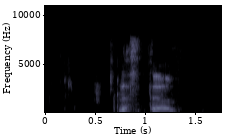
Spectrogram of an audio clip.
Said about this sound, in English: I'll take a little sip here.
